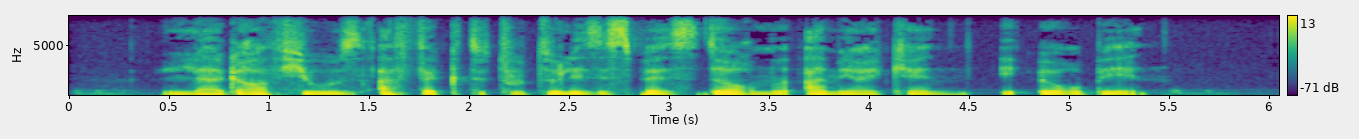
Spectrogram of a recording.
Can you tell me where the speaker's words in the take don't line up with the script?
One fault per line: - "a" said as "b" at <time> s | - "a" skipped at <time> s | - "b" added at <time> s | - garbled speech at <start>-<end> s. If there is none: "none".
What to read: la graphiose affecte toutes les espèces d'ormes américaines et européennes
none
